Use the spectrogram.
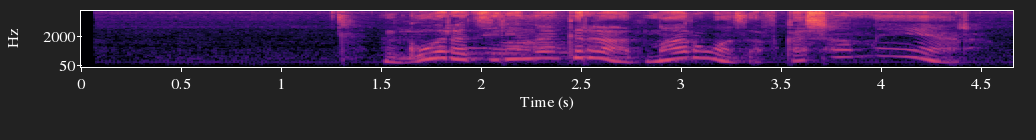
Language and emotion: Russian, positive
